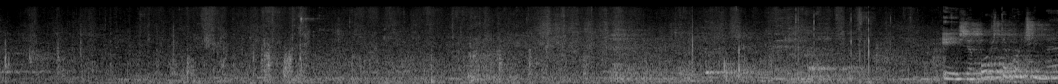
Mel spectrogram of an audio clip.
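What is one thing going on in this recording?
Children talk and shuffle about in a large echoing hall.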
